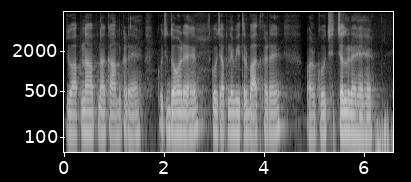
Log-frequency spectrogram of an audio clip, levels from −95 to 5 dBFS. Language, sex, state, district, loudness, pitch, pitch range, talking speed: Hindi, male, Bihar, Kishanganj, -25 LUFS, 115 Hz, 110-120 Hz, 180 wpm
